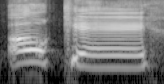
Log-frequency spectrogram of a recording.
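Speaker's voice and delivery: high, loud, overly cheerful okay; chipper AI. Retold or imitated. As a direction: chirp it like an eager robot. AI cheerfully agrees.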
